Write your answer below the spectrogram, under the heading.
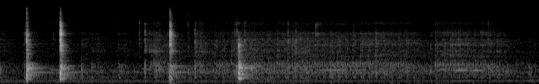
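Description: Paintball fire: four sharp cracks, some with a short ring, within the first two and a half seconds, then a softer steady noise.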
